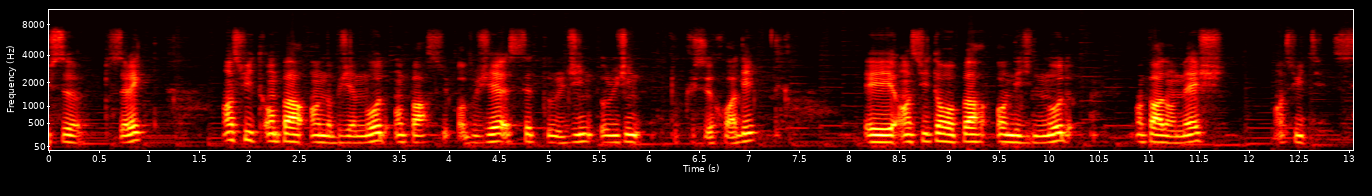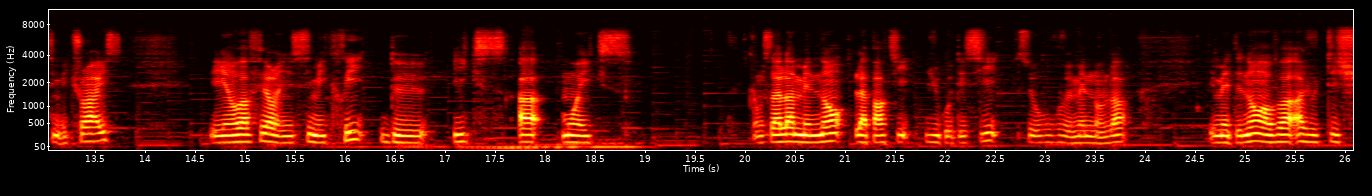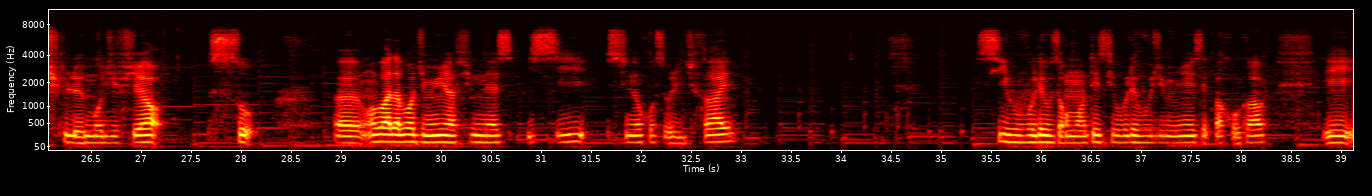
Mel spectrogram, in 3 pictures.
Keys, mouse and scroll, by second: 1.3-1.9 scroll up 2, 1.9 scroll down 1, 2.3 Tab, 4.1 click, 7.9-8.5 ctrl+scroll down 1, 8.6 Tab, 9.1 a, 9.5 a, 11.4 click, 17.0 click, 19.7-23.3 middle drag, 23.3 Tab, 23.8 a, 24.3 scroll down 1, 24.7-25.4 middle drag, 25.4-25.9 scroll down 1, 26.0-26.8 middle drag, 26.8-27.2 scroll up 2, 27.3 right click, 29.7 click, 32.4 a, 32.6-34.1 middle drag, 34.1-34.7 scroll up 2, 34.7-37.7 middle drag, 37.7 click.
